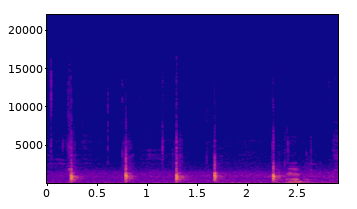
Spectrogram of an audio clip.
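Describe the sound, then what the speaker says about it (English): Knife cutting through cooked turkey thigh meat on a board, five crisp evenly spaced chops close to the ear, the last followed by a short scrape. "I'm just take my knife and I'm gonna thin slice it"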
